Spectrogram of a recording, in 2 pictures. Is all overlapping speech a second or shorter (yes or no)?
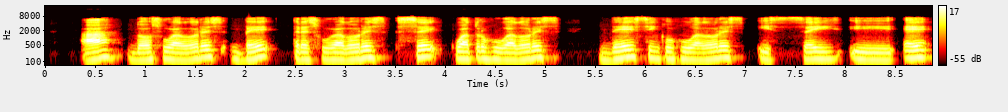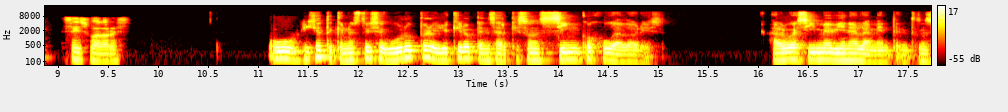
yes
